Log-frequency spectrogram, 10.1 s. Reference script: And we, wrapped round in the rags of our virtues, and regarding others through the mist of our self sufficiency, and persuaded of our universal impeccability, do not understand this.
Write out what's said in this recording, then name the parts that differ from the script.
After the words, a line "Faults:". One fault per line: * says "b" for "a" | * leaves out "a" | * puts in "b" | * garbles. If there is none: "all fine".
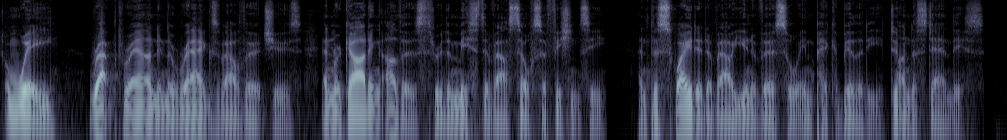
And we, wrapped round in the rags of our virtues, and regarding others through the mist of our self sufficiency, and persuaded of our universal impeccability, do understand this.
Faults:
* leaves out "not"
